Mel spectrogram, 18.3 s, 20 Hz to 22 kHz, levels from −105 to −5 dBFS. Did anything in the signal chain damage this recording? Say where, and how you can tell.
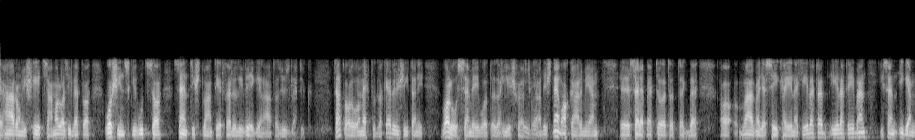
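Yes, at the codec stage: the whole speech clip has gone through the iLBC codec. The spectrogram shows nothing outside roughly 150 Hz to 3.7 kHz. Each frame's excitation is coded independently, which fits iLBC's 30 ms, 13.33 kbps mode, leaving a plainly audible rough, synthetic texture.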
